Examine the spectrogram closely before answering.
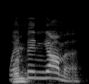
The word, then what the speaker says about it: Wembanyama: Wembanyama. You nailed it. Wembanyama. Give it up to Morgan. Victor Wembanyama, who will be the second best player in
